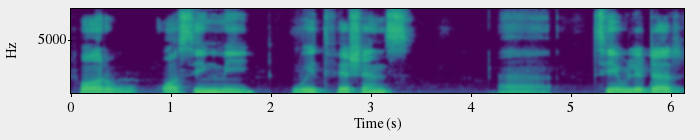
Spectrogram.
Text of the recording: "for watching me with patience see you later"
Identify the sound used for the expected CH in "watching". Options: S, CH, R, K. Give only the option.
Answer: S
